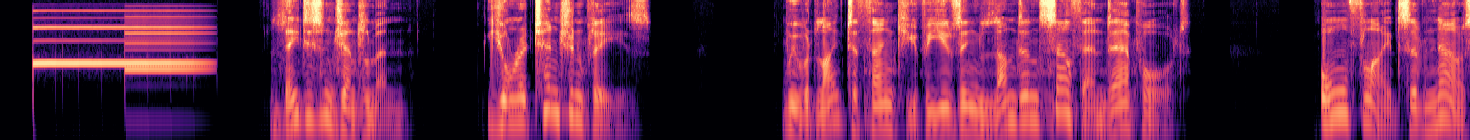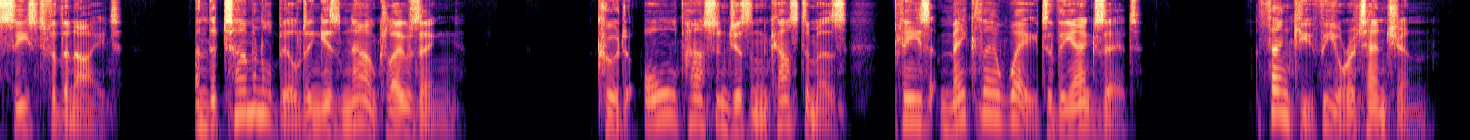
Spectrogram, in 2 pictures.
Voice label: Airport announcement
